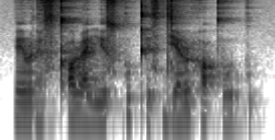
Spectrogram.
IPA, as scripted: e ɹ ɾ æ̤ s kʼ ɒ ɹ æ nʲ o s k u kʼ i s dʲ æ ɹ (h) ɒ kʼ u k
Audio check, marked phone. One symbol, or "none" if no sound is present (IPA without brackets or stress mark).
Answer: h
